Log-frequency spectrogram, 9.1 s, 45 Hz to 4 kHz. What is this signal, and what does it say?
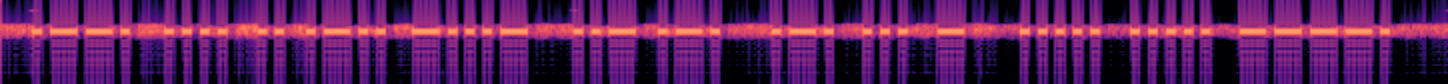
Morse code, heard as a keyed tone, about 22 wpm, 740 Hz. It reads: PHIL<BT> UR RST 559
